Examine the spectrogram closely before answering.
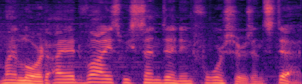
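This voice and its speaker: Over clear music, a man puts on a character voice with a fairly low pitch, going at a moderate pace. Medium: audio drama. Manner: formal, deferential.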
